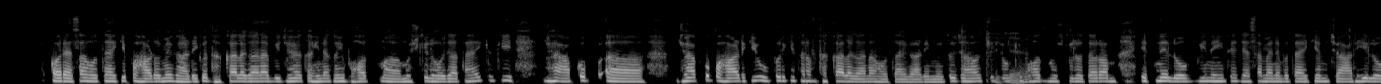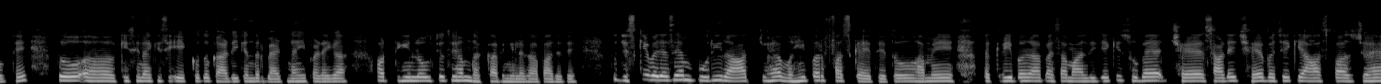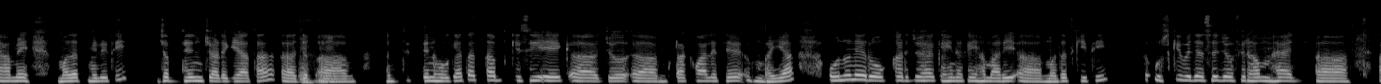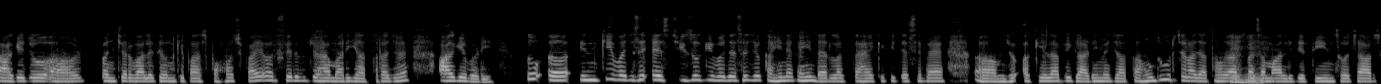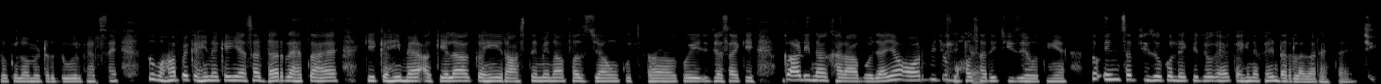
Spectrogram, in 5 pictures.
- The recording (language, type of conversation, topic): Hindi, advice, मैं यात्रा की अनिश्चितता और चिंता से कैसे निपटूँ?
- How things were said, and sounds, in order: tapping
